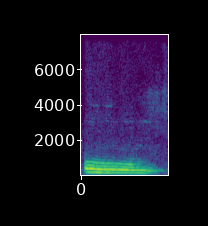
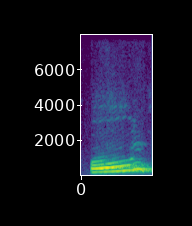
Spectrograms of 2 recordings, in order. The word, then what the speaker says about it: Om: um the pronunciation is om many people pronounce it as oh no that is not correct om is the correct pronunciation though it has got three parts a u and M okay now our vas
